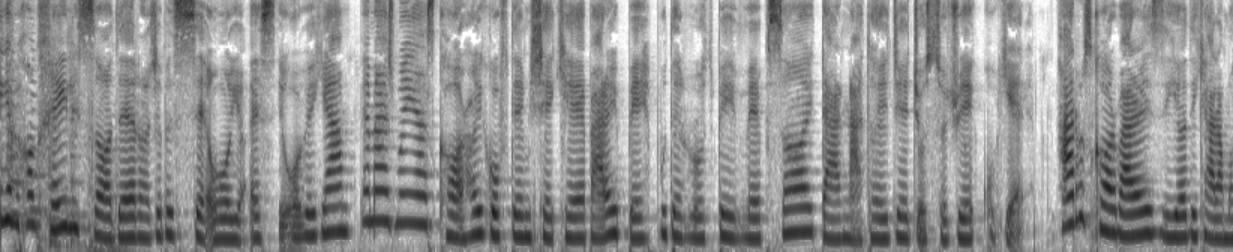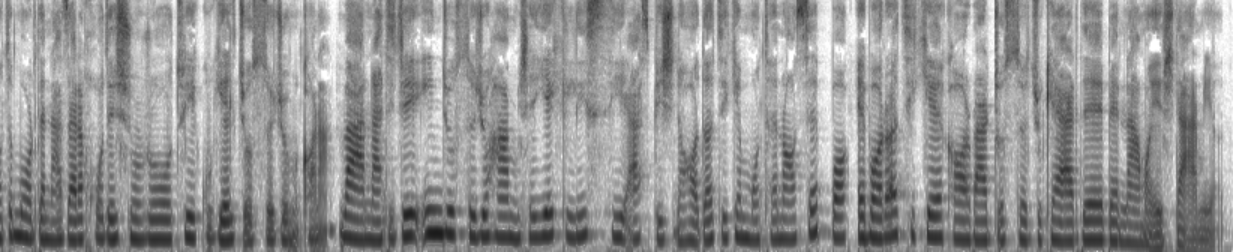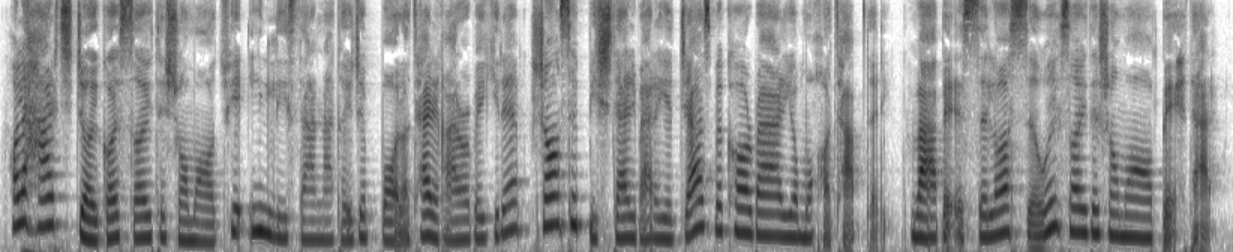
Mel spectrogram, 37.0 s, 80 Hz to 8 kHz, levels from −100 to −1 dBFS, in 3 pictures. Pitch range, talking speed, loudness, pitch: 190-230 Hz, 145 wpm, -21 LUFS, 200 Hz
